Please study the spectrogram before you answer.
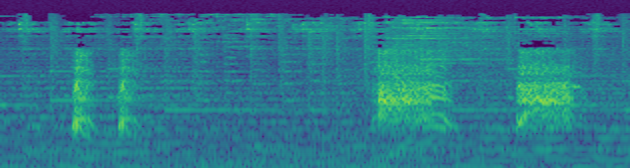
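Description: Arctic fox giving two quick, sharp yaps, then two longer, hoarse barks about a second apart, with steady background music throughout.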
